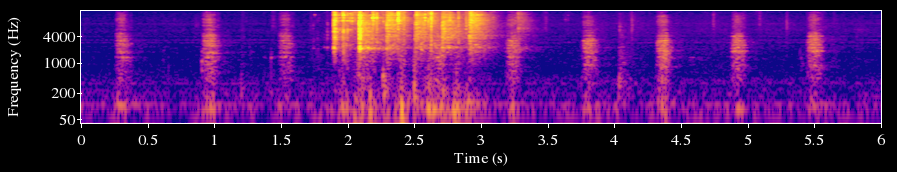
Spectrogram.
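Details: Dog, who seems unwell, pants rhythmically, interrupted by one loud, harsh, hacking cough burst lasting about a second.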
